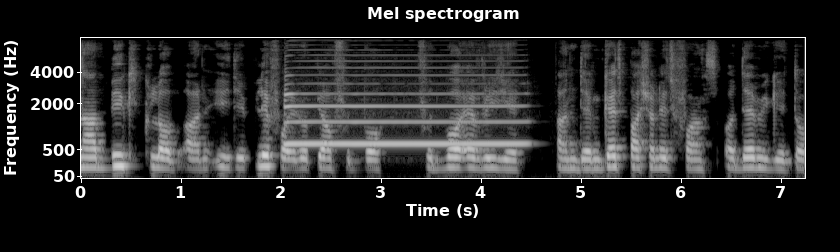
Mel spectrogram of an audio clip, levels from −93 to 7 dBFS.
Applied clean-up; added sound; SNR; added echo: none; Wind instrument, woodwind instrument; 0 dB; none.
